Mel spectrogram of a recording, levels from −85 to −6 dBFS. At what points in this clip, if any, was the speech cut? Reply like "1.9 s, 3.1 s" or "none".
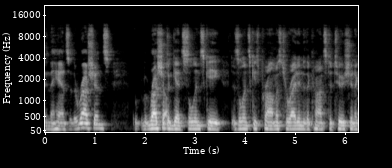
2.4 s, 3.7 s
